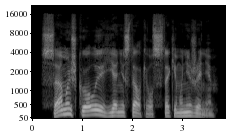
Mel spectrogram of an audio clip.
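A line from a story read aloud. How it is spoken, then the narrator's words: Grumbling. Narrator (Russian): проворчал он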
